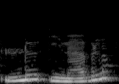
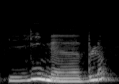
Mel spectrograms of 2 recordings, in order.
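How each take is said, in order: First: The vowel of le is pronounced separately. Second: The vowel of le is dropped and linked. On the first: The speaker calls it wrong. "On ne dit pas le immeuble" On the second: The speaker calls it right. "on prononce le mot en disant l'immeuble"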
